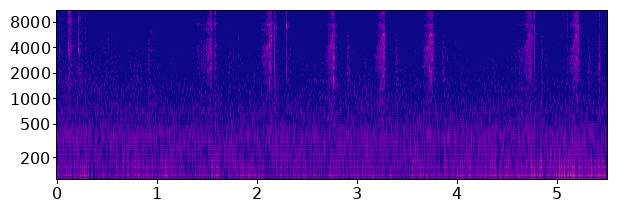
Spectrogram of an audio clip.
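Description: Scissors snipping through fabric: faint, short, separate snips, about ten of them, coming roughly every half second as an uneven edge is trimmed straight.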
